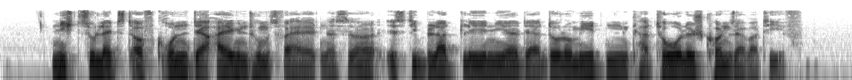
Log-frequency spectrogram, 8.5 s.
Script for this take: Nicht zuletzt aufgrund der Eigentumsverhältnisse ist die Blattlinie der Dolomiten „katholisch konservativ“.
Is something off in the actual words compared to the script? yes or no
no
